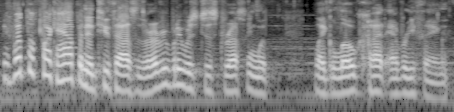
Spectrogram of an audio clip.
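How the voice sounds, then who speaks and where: A man's voice: on the high side, animated, fast, mellow, soft background music. A young man joking bluntly with friends in casual chat, swearing freely. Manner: blunt, swears a lot, jokey. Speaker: friend on the stream.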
